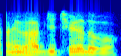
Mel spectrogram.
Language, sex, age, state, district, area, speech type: Bengali, male, 18-30, West Bengal, Howrah, urban, conversation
